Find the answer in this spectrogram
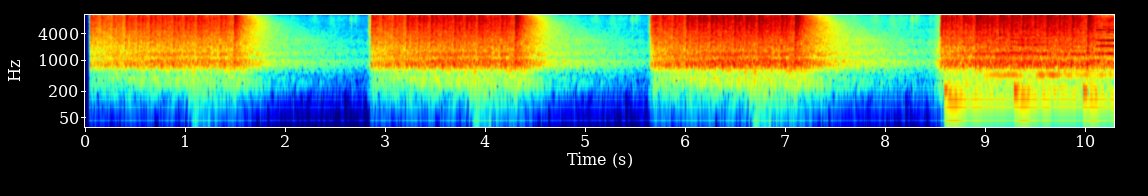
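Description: Pipe band snare drums playing three long rolls about three seconds apart, each swelling to an accented final stroke and ringing away. On a fourth roll near the end, the bagpipe drones strike in with a steady low hum.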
